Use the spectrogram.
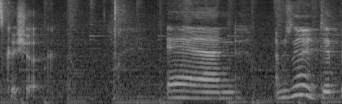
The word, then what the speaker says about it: Kashuk: I think that's how you say it. Kashuk, something like that. Doesn't even have the lettering on it anymore because I use it that much. It's Kashuk.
